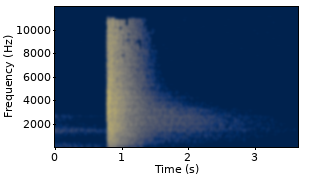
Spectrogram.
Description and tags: microphone + VST plugins
effect, sfx, sound, fx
